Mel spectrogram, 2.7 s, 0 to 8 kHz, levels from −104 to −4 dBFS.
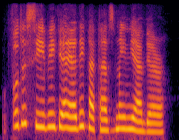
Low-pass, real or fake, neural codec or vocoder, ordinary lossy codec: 7.2 kHz; fake; codec, 16 kHz in and 24 kHz out, 0.8 kbps, FocalCodec, streaming, 65536 codes; none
